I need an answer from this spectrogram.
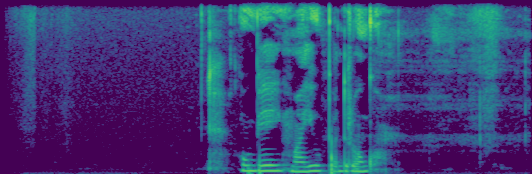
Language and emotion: Russian, neutral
